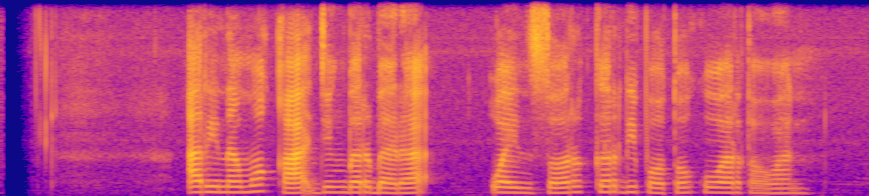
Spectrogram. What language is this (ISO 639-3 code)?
sun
